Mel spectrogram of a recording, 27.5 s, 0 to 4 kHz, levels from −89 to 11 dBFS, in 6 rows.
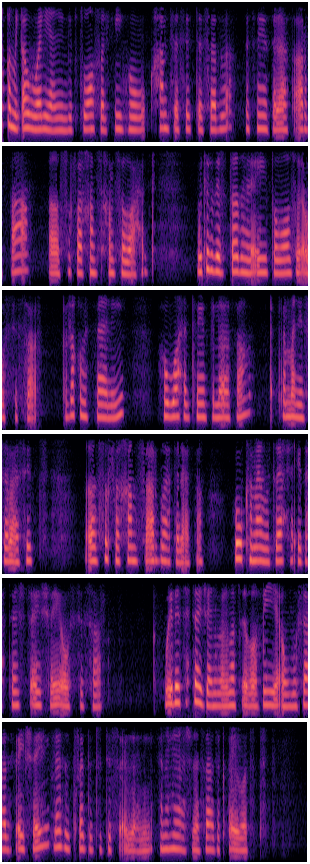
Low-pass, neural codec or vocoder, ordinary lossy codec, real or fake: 3.6 kHz; autoencoder, 48 kHz, 32 numbers a frame, DAC-VAE, trained on Japanese speech; AAC, 24 kbps; fake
